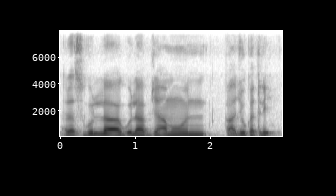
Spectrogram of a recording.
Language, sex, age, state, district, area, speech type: Urdu, male, 30-45, Bihar, Khagaria, rural, spontaneous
